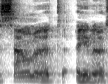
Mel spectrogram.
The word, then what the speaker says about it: sauna: And ANARCHO squats, but you have to pronounce the word the Finnish way, which is sauna, because it's a Finnish word.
